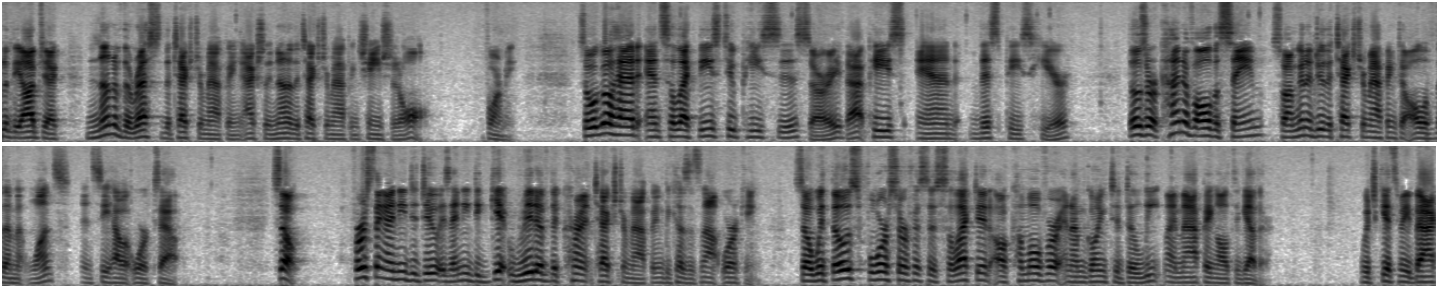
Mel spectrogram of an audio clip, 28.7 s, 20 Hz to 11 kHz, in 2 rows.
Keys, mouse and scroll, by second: 2.4 right click, 5.3 scroll, 6.1 scroll, 6.8 shift+click, 8.1 shift+click, 9.1 click, 10.5 click, 12.6 click, 15.3 right click, 15.3 scroll, 18.6 right click, 19.1-19.8 scroll, 21.8 scroll, 26.1 click, 27.1 scroll.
